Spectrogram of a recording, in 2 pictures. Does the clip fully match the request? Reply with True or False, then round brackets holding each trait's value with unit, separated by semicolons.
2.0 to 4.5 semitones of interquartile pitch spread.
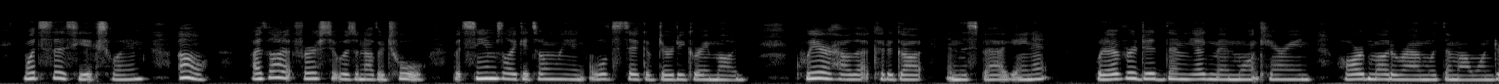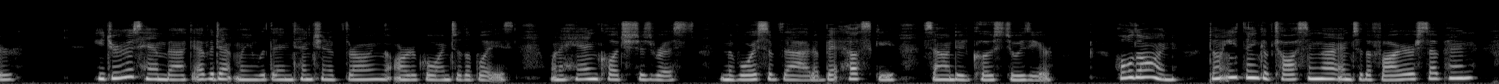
True (2.4 semitones)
